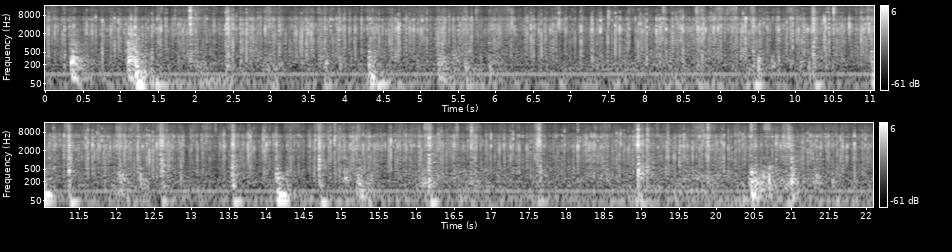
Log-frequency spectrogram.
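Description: Shovels scraping and digging into a heap of soil and grit: irregular crackling and scraping with a few dull thumps, over a low steady rumble.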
